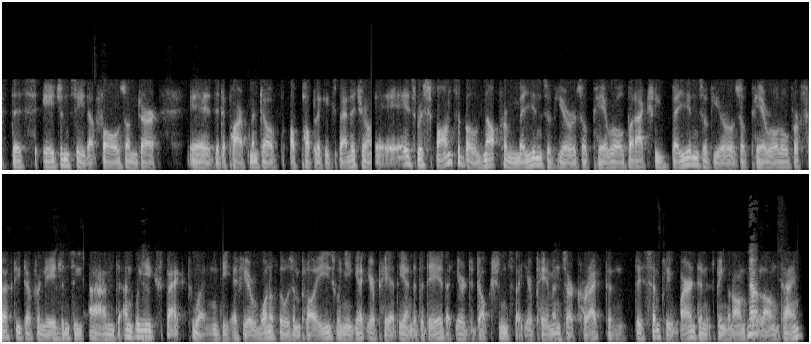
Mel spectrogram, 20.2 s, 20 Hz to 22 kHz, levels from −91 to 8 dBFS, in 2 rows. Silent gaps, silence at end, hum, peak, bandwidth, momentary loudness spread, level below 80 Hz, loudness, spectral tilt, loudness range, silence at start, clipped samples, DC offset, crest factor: none; 0.1 s; none; -2 dBFS; 4.8 kHz; 5 LU; -44 dBFS; -23 LUFS; -9.5 dB/octave; 3 LU; 0 s; under 0.1%; under 0.1%; 20 dB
